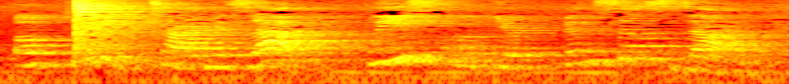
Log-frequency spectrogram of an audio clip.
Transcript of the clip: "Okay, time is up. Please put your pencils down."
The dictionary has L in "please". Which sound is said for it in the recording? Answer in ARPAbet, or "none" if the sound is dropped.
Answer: L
